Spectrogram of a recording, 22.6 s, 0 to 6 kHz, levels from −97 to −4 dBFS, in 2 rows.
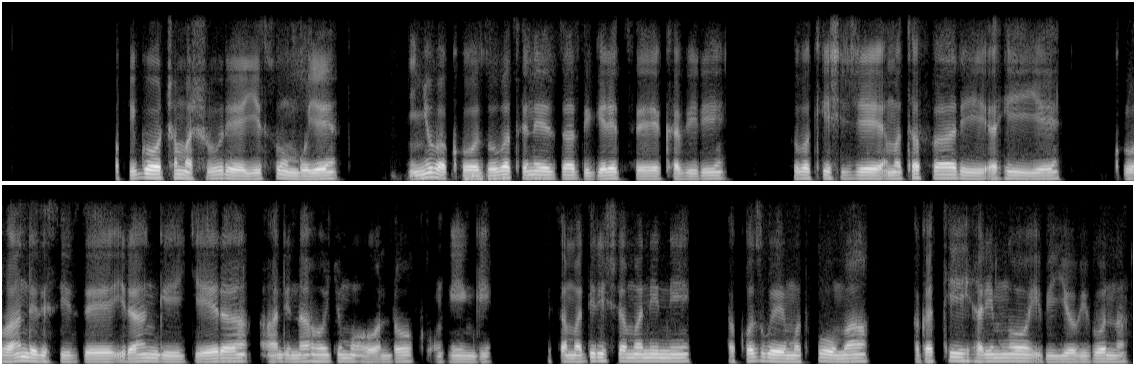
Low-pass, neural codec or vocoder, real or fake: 5.4 kHz; none; real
